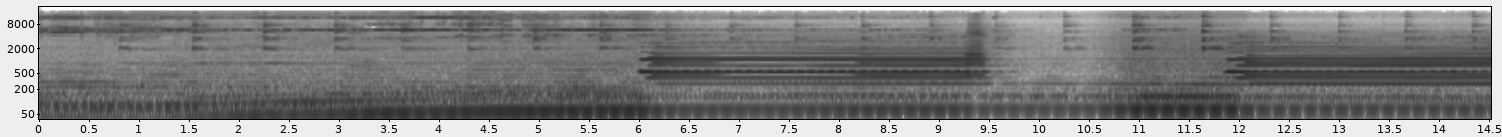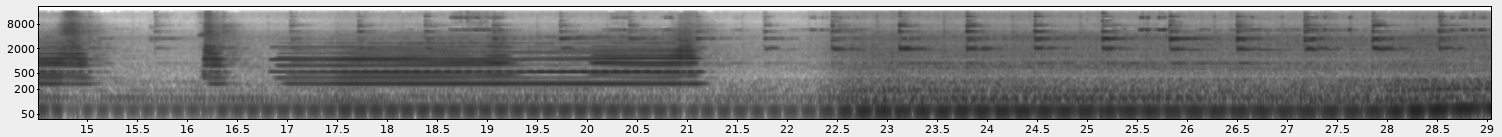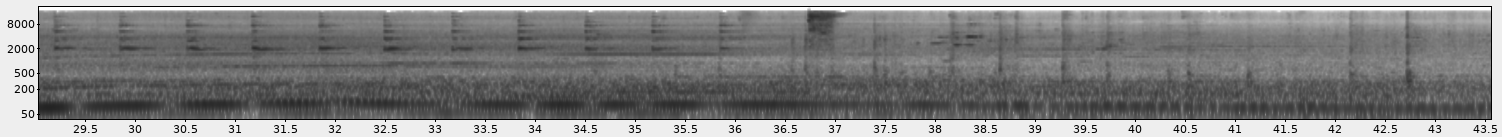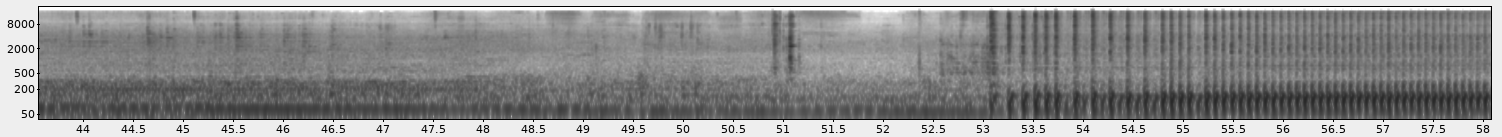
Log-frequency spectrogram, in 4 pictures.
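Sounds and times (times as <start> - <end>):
locomotive air horn: 5.8 - 9.8, 11.8 - 15.3, 16.1 - 21.5
wheels clicking over rails: 35.8 - 48.0, 52.3 - 58.0.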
